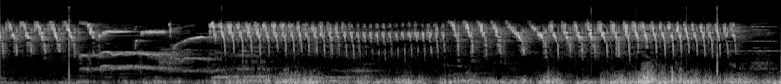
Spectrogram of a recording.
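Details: Caged canary singing a song filled with bar-winged prinia and lakbet phrases: opening whistled slides, then long rapid high trills of dense repeated notes, with low rumbling room noise beneath.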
